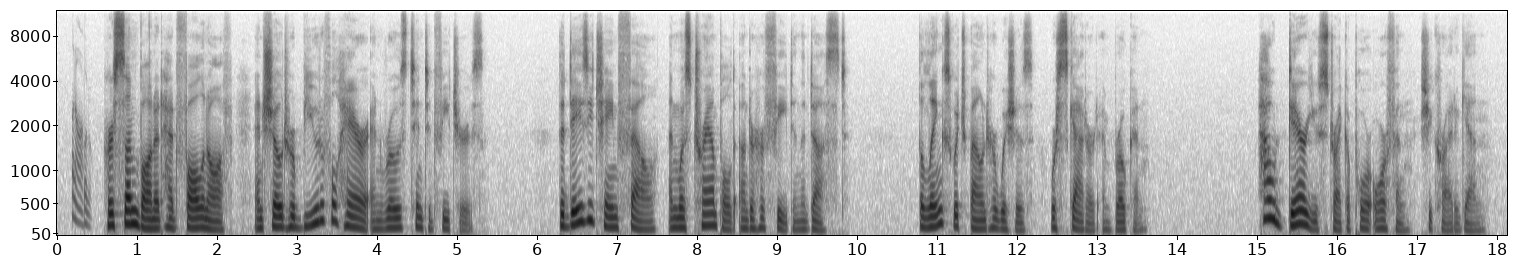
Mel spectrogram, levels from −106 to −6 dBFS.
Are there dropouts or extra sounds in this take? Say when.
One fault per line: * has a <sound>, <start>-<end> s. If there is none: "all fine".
* has a chirp, 0.2-0.4 s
